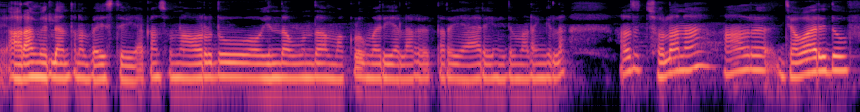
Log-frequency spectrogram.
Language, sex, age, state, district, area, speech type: Kannada, female, 18-30, Karnataka, Dharwad, urban, spontaneous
